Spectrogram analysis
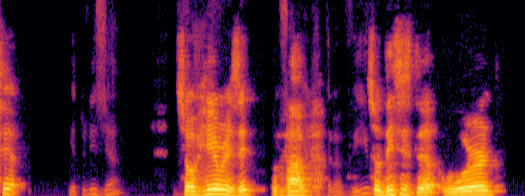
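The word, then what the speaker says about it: וָו: We called it as Vav. Vav. Your claw, your mouth is like closed. Vav. So it's V as in Vogue.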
